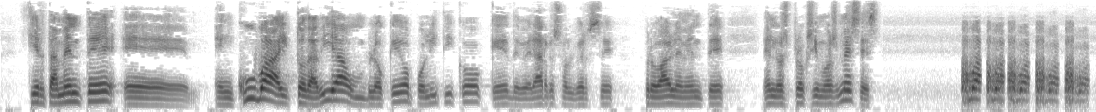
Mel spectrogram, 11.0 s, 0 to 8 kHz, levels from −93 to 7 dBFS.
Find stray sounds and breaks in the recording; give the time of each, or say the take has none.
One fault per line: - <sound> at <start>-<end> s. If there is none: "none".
- laugh at 9.6-10.9 s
